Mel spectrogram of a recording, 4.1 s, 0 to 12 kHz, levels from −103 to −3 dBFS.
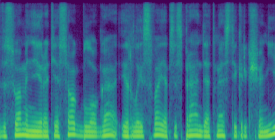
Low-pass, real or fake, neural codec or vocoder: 10.8 kHz; fake; autoencoder, 48 kHz, 128 numbers a frame, DAC-VAE, trained on Japanese speech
